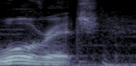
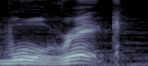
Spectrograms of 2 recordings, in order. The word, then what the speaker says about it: Woolrich: a cooler name than Woolrich and it was it he actually pronounces it wool Rick that come to find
